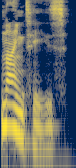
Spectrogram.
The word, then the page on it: nineties: British English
